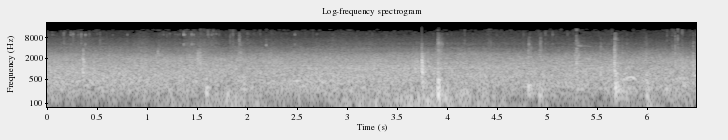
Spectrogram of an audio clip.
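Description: Steady wind and sea noise on a yacht's deck at night, with a couple of light knocks about two-thirds of the way in and near the end as a small fish is reeled up on the line.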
